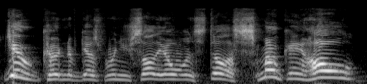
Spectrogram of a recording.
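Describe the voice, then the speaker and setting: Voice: medium pitch, normal speed, a bit bright, pitched above the performer's own voice, lightly acted. A performer voicing a furious military drill sergeant who barks insults at recruits in a visual novel game. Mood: furious, barking. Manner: barking, insulting, exasperated. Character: furious bellowing military drill sergeant, tank academy instructor.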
